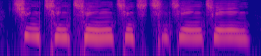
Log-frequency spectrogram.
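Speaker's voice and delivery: high sung cash-register ching; playful high-pitched money jingle; cha-ching cash sound. Pretend. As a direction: ring up the money like a till. Cash register noise after album sales.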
